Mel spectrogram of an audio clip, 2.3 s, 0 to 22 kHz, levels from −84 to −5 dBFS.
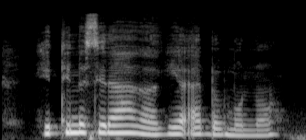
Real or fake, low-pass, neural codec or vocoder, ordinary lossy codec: fake; 14.4 kHz; codec, 44.1 kHz, 3.4 kbps, Pupu-Codec; none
